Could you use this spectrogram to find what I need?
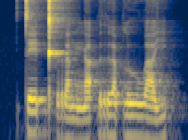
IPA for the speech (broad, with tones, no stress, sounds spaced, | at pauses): t eː˥˩ t̚ kʰ r a˧ n ŋ a˦˥ ʔ r ɯ˧ a̯ p l uː˧ w a˦˥ j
